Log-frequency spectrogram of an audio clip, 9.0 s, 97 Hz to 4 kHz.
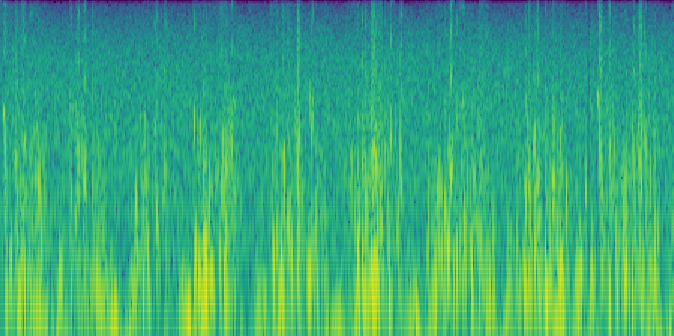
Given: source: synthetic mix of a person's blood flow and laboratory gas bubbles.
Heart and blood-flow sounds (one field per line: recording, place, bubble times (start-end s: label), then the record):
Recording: Doppler ultrasound of blood flow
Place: precordium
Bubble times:
0.01-0.66 s: bubbles
0.91-1.45 s: bubbles
1.74-2.23 s: bubbles
2.54-3.17 s: bubbles
3.58-4.37 s: bubbles
4.59-5.38 s: bubbles
5.65-6.61 s: bubbles
6.83-7.82 s: bubbles
7.93-8.80 s: bubbles
8.93-9.00 s: bubbles
From the record:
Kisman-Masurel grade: 444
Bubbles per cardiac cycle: continuous sound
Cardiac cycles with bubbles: 100%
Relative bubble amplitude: maximal (0.775 to 0.999)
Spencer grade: 4 (maximum detectable bubble signal sounding continuously throughout systole and diastole of every cardiac period, and overriding the amplitude of the normal cardiac signals)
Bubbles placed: only in the low amplitude regions of the cardiac cycle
